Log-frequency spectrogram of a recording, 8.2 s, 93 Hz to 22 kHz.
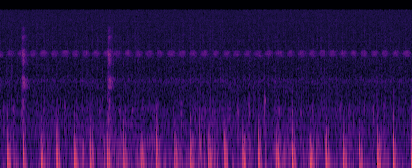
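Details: Heart that stays fast even after release from compression: steady heartbeat about 90 per minute with faint high beeping in the background; rapid heartbeat (tachycardia).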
